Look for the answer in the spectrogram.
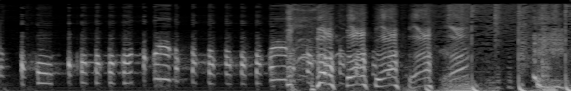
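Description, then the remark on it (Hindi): A person imitates a chicken, a quick run of short, choppy clucks that breaks into louder, drawn-out squawking cackles, loud with no other talk. “कुत्ता हो गया एक और और ये मुर्गी मुर्गी मुगरी ठीक है मुगरी”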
